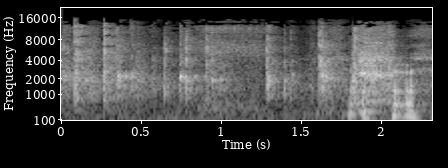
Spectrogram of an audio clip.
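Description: Aerosol can of Rust-Oleum appliance epoxy spray paint being shaken, its mixing ball rattling in quick, irregular clicks. A short laugh comes near the end.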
